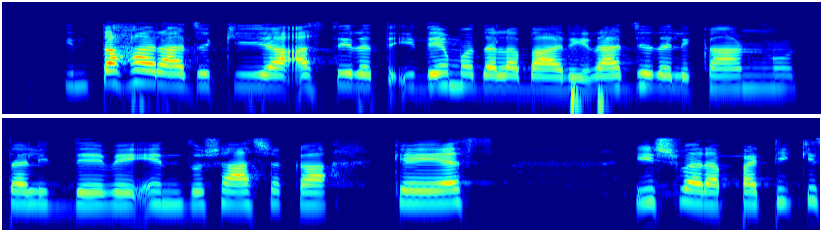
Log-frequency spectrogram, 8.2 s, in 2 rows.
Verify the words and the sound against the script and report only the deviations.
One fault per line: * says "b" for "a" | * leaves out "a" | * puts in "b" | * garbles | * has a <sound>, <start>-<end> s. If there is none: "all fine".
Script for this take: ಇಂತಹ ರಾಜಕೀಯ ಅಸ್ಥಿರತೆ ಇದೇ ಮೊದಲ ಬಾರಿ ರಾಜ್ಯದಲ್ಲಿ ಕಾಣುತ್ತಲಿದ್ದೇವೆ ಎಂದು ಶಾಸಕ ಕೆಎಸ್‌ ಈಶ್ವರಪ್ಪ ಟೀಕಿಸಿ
all fine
